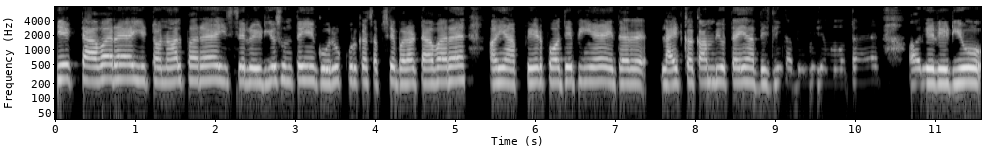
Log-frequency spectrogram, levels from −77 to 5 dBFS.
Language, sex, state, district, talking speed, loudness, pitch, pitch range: Hindi, male, Uttar Pradesh, Gorakhpur, 215 wpm, -15 LUFS, 215 Hz, 205-225 Hz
